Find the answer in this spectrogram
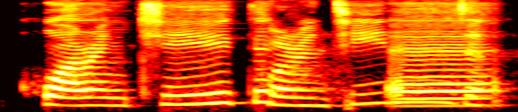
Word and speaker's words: quarantine: I know there are crafty, quarantined. Pronounce the N. Quarantine.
